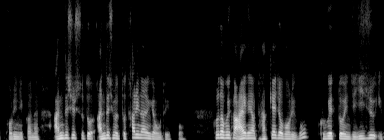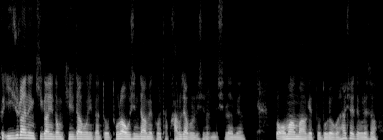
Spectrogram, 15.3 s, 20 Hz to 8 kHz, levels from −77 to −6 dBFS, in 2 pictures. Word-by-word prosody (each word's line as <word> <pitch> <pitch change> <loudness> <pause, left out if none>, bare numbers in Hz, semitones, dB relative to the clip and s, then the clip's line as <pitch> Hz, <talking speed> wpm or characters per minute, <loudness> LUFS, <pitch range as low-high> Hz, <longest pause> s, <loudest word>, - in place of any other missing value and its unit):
버리니까는 105 -2 -2 0.3
안 145 - +4
드실 160 +1 -1
수도 140 -4 -2
안 115 +5 +4
드시면 155 -2 +1
또 135 - -3
탈이 180 +5 0
나는 160 -4 +1
경우도 100 -6 -3
있고 80 -1 -15 0.6
그러다 175 +1 +4
보니까 165 -2 +5
아예 150 +2 +7
그냥 145 -1 +2
다 120 +2 -3
깨져 155 -3 +2
버리고 125 - -3 0.2
그게 140 +2 +2
또 135 -2 +3
인제 115 -1 -2
2 130 +5 -1
주 155 +2 0
이렇게 135 +5 -7
2 135 +2 -1
주라는 160 -2 +2
기간이 130 0 0
너무 115 -2 -1
길다 120 +3 0
보니까 110 -2 -2
또 105 -2 -4
돌아오신 120 0 +3
다음에 115 -2 +2
그걸 105 0 -5
다 110 -1 -14
바로잡으시 105 -2 -2 0.3
시려면 105 -1 -5 0.6
또 110 - +2
어마어마하게 115 -4 +3
또 105 - -4
노력을 100 -1 -1
하셔야 140 -2 -2
되고 110 -3 -2
그래서 100 0 -3
120 Hz, 390 characters per minute, -24 LUFS, 105-140 Hz, 0.6 s, 아예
